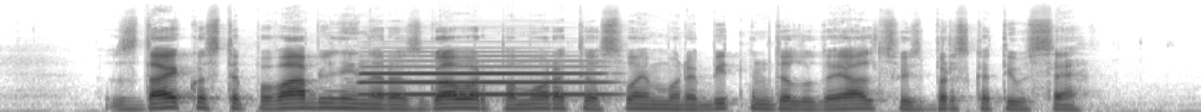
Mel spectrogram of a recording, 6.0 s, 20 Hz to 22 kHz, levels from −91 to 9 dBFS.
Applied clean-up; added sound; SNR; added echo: none; Wind instrument, woodwind instrument; -1 dB; none.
